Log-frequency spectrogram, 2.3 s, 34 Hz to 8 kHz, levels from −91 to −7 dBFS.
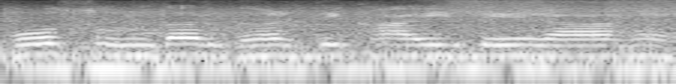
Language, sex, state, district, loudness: Hindi, female, Haryana, Charkhi Dadri, -12 LUFS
